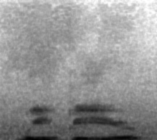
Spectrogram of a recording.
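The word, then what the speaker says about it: huipil: When you wear that blouse, you're twins with the pretty senorita in the Mexico wearing her hupao, pronounced weepio.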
